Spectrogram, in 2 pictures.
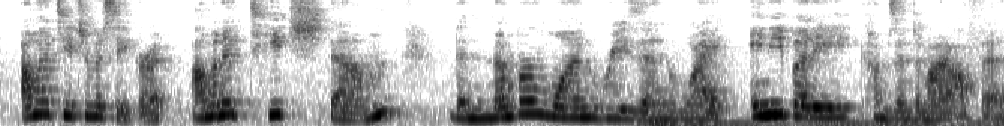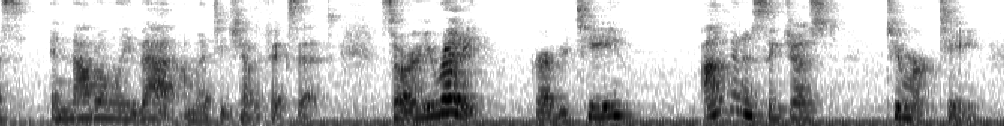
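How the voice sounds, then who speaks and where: A woman speaks in an animated tone. Audible room echo and noticeable background noise fill the recording. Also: fairly quick pace. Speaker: family doctor. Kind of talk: educational talk.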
